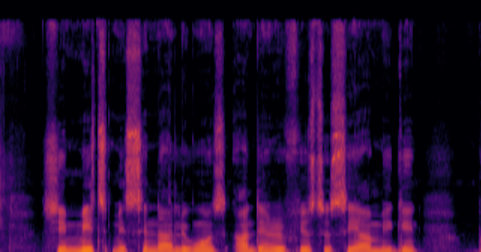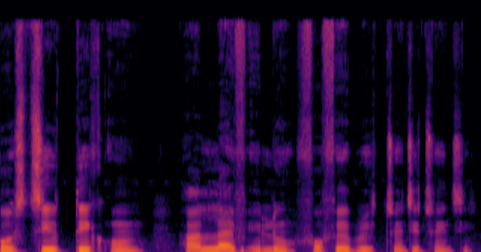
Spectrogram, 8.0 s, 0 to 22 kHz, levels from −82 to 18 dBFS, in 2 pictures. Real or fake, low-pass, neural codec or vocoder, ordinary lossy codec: real; none; none; none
